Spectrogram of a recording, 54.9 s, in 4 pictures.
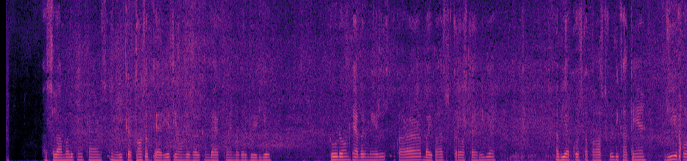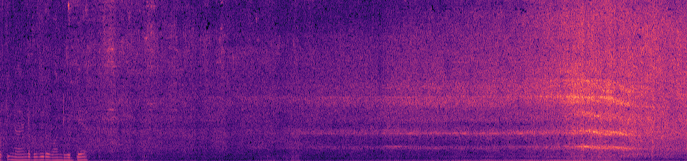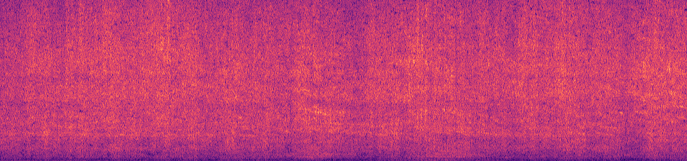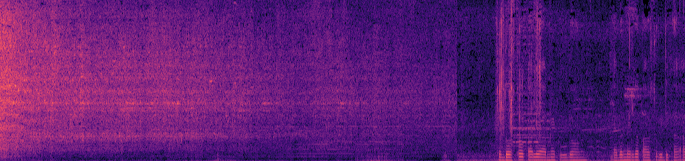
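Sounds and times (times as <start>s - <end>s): diesel locomotive passing: 0.9s - 54.9s
wheels clattering on rails: 25.0s - 47.0s.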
